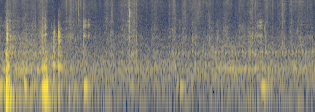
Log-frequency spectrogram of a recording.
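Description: Small foam beads rustle and crunch against slime.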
